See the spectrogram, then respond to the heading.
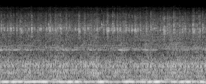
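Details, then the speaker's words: Supercharged stroker Mustang GT V8 at idle with the hood open: a faint constant high-pitched squeal over a deep steady idle, from a belt pulley, likely the idler or tensioner on one side. "you can hear that supercharger from here it's subtle but it's there you got a belt squeal maybe a pulley guarantee we got a pulley"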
